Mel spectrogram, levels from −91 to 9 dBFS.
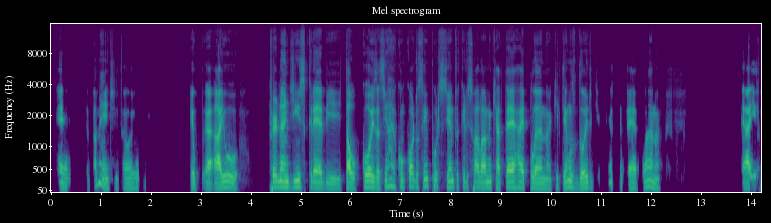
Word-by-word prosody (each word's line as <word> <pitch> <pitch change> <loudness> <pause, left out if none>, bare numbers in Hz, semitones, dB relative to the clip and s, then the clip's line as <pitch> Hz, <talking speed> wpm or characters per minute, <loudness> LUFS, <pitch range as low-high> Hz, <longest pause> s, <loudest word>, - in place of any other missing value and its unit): É, 115 - +3 0.5
exatamente, 105 +1 -5
então 105 0 -6
eu 105 0 -7 1.0
eu 105 -1 -4 0.3
a 110 -1 +6
aí 110 +3 +6
o 120 -5 0 0.6
Fernandinho 125 0 +4
escreve 115 -6 0
tal 110 +2 +4
coisa 125 +2 +2
assim: 115 +5 -5
"Ah, 150 +2 -2
eu 140 - -7
concordo 140 -1 -2
100%" 135 -3 -4
que - - -9
eles 120 -1 -10
falaram 120 -1 +2
que - - -8
a 115 - +3
terra 125 +2 +4
é - - +3
plana, 110 -4 -1
que 115 - -14
tem 120 +2 -2
uns 130 -3 +1
doido 110 +3 0
que - - -33
pensa - - -9
que - - -15
a - - -29
terra 110 0 +1
é - - -1
plana. 125 -5 -2 1.6
Aí - - +4
120 Hz, 155 wpm, -24 LUFS, 110-130 Hz, 1.6 s, a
